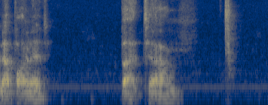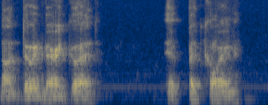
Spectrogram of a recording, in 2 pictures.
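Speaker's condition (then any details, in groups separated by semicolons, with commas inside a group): Multiple sclerosis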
